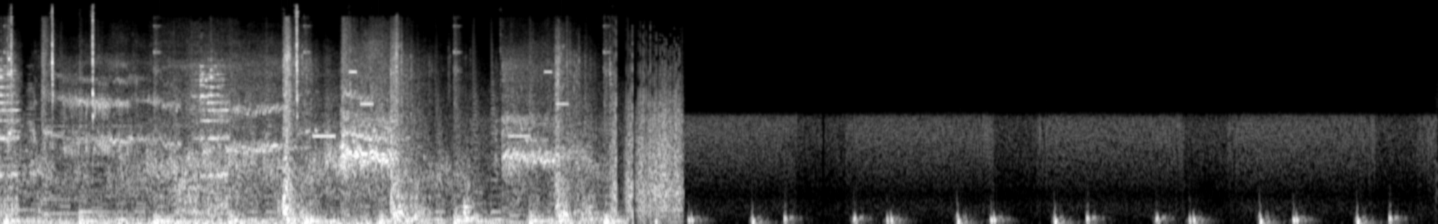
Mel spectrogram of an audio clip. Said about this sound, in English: Hold on, I'm going through the wall of cars. What? I said, hold on. Where'd you learn to drive?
